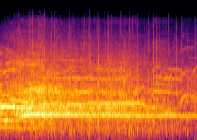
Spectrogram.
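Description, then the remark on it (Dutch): A large crowd of skaters of all generations, gathered in great numbers on the Spui square in The Hague, cheers and shouts together, a dense wash of many voices with whoops rising above it, staying loud throughout and easing off slightly toward the end. “Zojuist hoorde u audio van Steven van Lummel op het Spui te Den Haag. Hier waren skaters van alle generaties in grote getalen bijeengekomen”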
